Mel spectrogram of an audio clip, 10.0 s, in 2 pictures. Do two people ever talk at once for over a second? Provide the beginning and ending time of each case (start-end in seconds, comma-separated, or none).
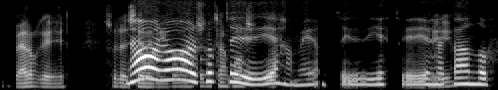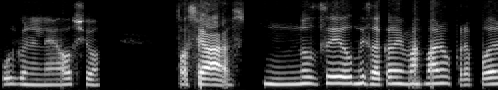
1.2-2.6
